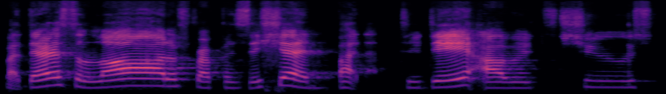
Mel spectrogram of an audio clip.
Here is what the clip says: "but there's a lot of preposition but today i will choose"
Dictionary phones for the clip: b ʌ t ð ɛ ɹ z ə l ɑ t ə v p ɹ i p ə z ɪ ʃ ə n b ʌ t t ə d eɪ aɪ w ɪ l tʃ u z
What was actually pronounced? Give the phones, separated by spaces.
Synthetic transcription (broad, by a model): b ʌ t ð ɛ ɹ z ə l ɑ t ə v p ɹ i p ə z ɪ ʃ ə n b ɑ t t ə d eɪ aɪ w ɪ l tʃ u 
